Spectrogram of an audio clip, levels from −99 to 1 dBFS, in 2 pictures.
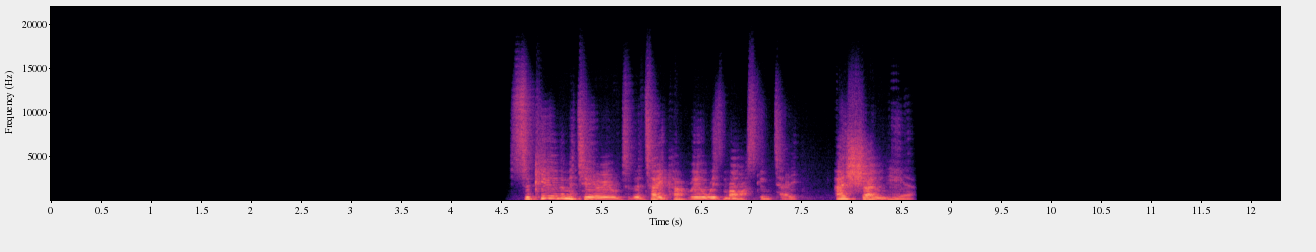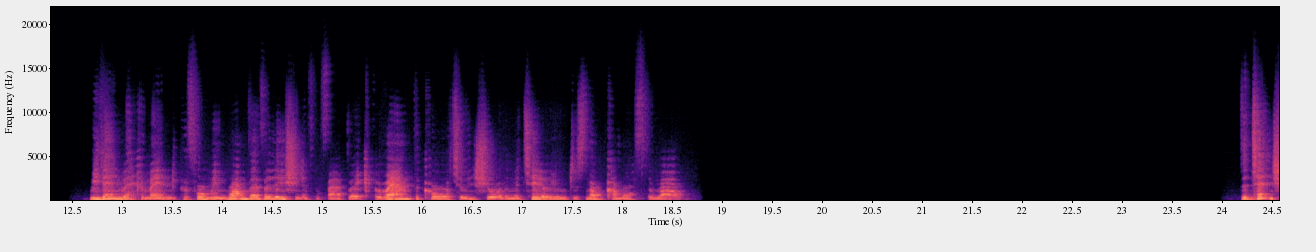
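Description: The sound carries periodic clock jitter throughout. A clock wobbling at around 1 kHz puts sidebands about 1 kHz either side of every component, giving a metallic roughness strongest on high content. Unlike a steady interfering tone, it disappears entirely in silent passages.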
